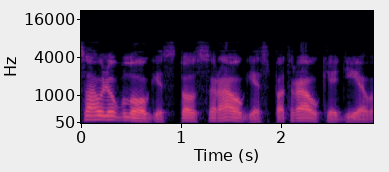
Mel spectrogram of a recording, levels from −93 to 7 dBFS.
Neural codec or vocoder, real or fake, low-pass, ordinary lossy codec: codec, 16 kHz, 16 kbps, FunCodec, trained on Chinese and English, 50 frames a second; fake; 7.2 kHz; AAC, 64 kbps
